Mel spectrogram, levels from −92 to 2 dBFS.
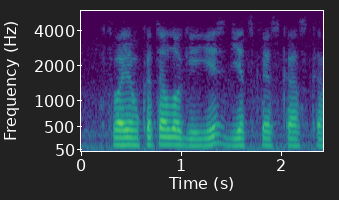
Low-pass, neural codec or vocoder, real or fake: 5.4 kHz; none; real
